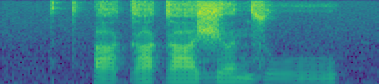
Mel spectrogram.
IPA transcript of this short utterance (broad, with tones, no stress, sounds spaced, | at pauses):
t͡sʼ a˨ ɡ a˦ ɡ a˦ ʒ ə˦ n z u˨˦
